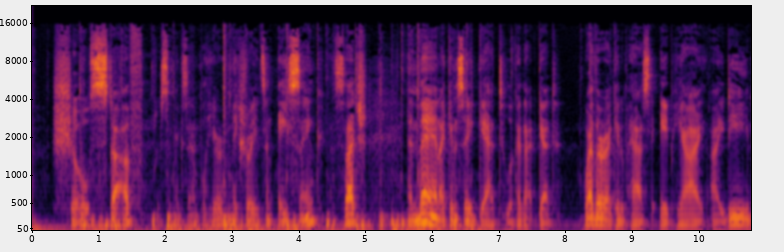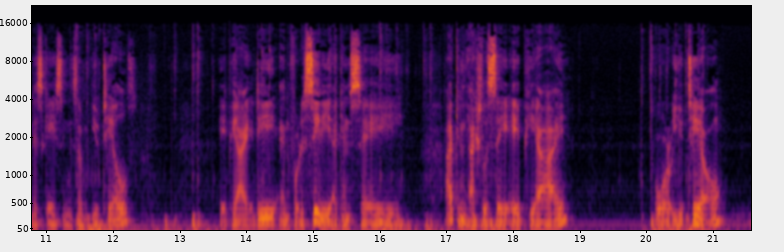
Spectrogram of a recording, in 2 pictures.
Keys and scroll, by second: 4.4 Return, 13.1 Return.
